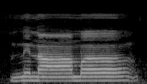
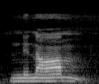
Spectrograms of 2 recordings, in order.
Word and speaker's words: निनाम: काम साक बसवा पूत निनाम विश्राम ध्यान ना ना है साक यमक है बसवा पूत इ विश्राम है निनाम उच्चारण करना ने नाम नहीं कहना नने से हरी लगी है निनाम बोलना कठा बिन सिमरन जैसे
